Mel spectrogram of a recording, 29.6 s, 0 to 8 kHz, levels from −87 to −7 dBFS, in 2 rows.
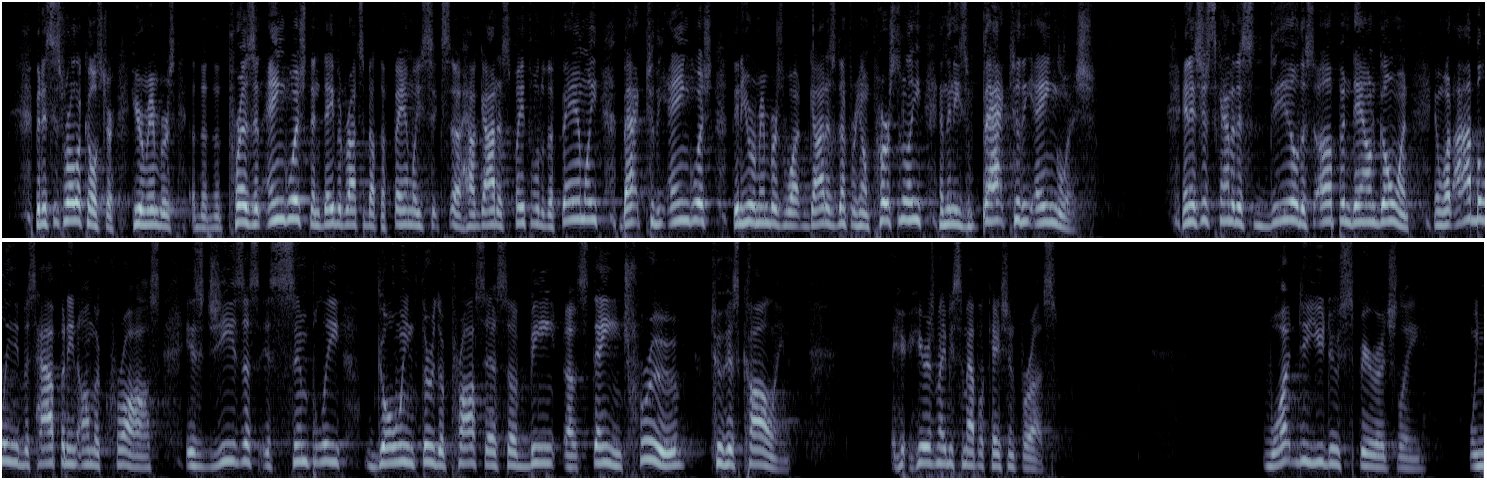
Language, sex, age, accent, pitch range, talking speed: English, male, 30-49, American, 165-215 Hz, 190 wpm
